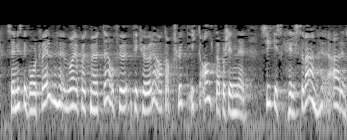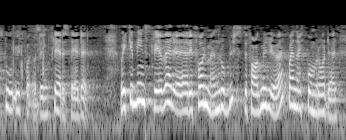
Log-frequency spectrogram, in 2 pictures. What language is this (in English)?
Norwegian Bokmål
